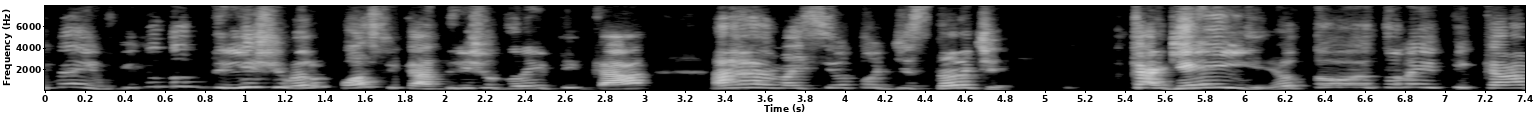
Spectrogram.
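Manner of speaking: retelling an excited pep talk to himself; excited self pep talk. Retold or imitated. Retold inner pep talk, excited.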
